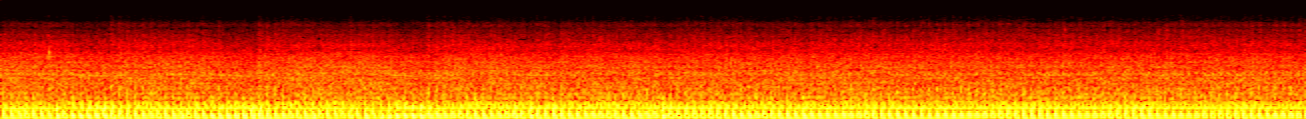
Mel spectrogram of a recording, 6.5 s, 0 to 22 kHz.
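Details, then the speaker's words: Other Craftsman LT1000 lawn tractor: the small single-cylinder idles with a slow rise and fall in speed, a gentle hunting surge. Carburetor cleaned twice and throttle bracket and spring adjusted; still surges, owner considers a new carburetor. "Tuning up the other LT1000 still surges a little bit. I might buy a new carburetor just for it because I've been fiddling with it all day today and I can't figure it out."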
